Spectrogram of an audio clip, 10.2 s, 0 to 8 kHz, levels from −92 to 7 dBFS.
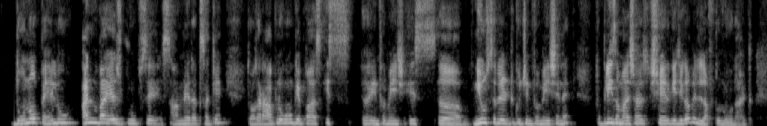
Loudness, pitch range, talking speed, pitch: -27 LUFS, 190-225 Hz, 190 wpm, 205 Hz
